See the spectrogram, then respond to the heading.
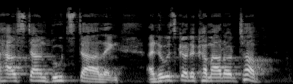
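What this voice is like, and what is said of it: Put-on Welsh accent. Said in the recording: “Oh, Welsh... going from East London to Wales... Catherine Zeta-Jones Welsh, which is basically an American accent”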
